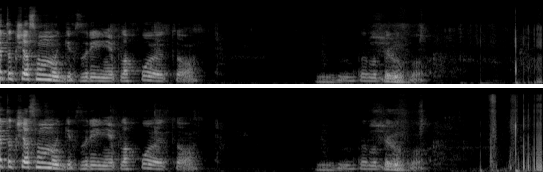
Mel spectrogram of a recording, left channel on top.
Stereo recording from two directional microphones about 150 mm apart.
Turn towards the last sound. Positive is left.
turn(degrees=5)  # may be behind; listen again after turning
